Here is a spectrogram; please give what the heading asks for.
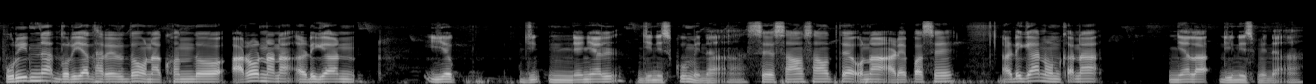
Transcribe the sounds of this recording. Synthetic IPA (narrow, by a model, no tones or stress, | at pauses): puɾiɾnaʔd̪ɔɾijad̪ʱaɾɛɾd̪ɔːnakʰɔnd̪ɔa̰ɾɔnana̰ʔəɖiɡan | ijək̚ | ɲɛɲɛld͡ʒiniskumina̰ʔa̰sɛsawsãw̃t̪ɛʔɔ̰naʔa̰ɽɛpasɛə̰ɖiɡanɔnka̰naʔ | ɲɛlaʔd͡ʒinismina̰ʔa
